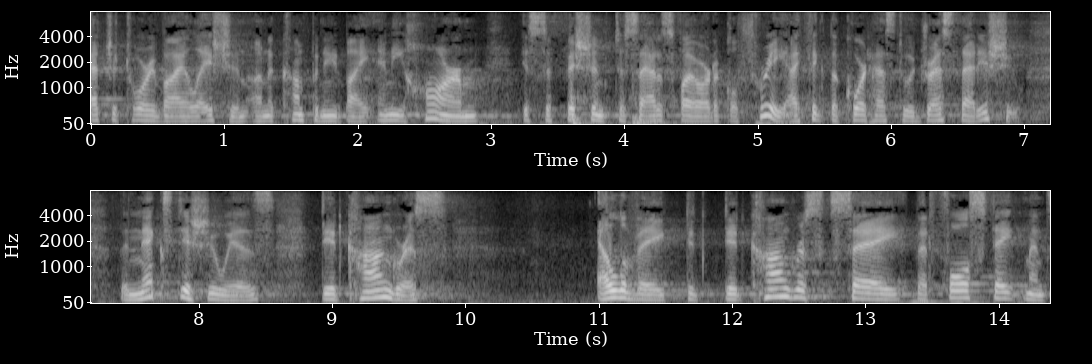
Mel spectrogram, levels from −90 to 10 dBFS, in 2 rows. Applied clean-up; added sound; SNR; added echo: none; none; none; none.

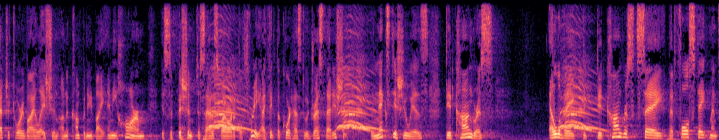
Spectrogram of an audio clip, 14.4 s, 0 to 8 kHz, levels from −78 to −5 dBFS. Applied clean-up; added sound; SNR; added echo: none; Cheering; 3 dB; none.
